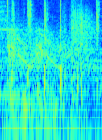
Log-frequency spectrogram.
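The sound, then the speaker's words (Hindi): Pistol gunfire in a dramatised clash between police and men carrying ammunition and pistols: a few sharp, cracking reports in quick succession over a rough, noisy background. “Fire कर रहे हैं संभल कर”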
